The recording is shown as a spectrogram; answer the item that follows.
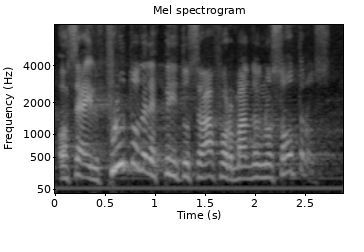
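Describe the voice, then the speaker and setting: Male pastor with a Mexican accent, high voice, impassioned sermon with swings from loud to hushed, church reverb. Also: expressive, a little fast. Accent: Mexican Spanish. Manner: preaching with rising intensity, then dropping to a low, soft tone. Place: church sanctuary. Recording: long reverb of a church hall.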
